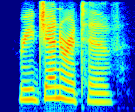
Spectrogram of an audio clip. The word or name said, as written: regenerative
